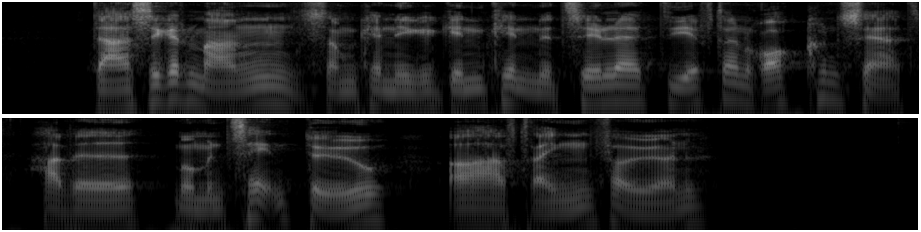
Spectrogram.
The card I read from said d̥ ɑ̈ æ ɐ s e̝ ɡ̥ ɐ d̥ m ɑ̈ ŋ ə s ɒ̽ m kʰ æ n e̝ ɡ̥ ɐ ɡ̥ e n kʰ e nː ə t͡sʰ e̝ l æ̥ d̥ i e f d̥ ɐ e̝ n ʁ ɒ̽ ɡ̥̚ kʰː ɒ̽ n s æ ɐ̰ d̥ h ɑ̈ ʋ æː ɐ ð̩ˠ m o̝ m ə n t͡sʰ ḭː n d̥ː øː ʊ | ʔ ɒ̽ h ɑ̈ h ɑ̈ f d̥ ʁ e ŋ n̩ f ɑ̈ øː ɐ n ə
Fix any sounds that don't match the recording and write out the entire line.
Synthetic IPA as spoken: d̥ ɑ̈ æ ɐ s e̝ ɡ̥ ɐ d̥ m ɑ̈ ŋ ə s ɒ̽ m kʰ æ n e̝ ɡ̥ ə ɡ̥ e n kʰ e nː ə t͡sʰ e̝ l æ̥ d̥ i e f d̥ ɐ e̝ n ʁ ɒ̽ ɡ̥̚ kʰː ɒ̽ n s æ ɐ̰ d̥ h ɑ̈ ʋ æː ɐ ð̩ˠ m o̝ m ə n t͡sʰ ɛ̰ː n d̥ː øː ʊ | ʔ ɒ̽ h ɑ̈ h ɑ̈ f d̥ ʁ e ŋ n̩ f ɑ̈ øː ɐ n ə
